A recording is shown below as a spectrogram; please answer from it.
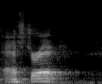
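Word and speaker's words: Asterix: European comics, and also I believe it's pronounced Asterek, the cartoonish looking barbarian.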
